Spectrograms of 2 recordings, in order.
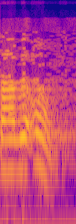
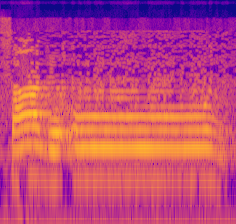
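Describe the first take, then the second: First: The word carries no extra u vowel. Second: The word carries three u vowels in a row. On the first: The speaker calls it right. "بينما التي تلفظ صابئون" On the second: The speaker calls it wrong. "ولو كانت تلفظ كما هي مرسومة لصارت عندنا 3 ضمات"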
